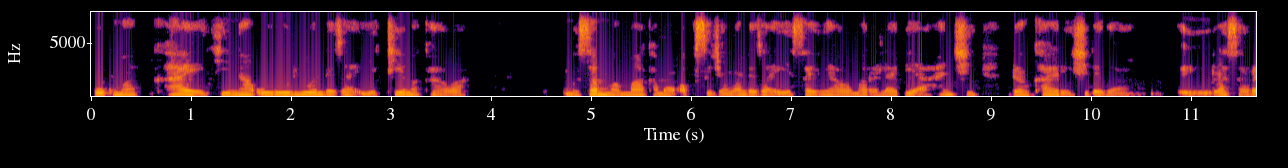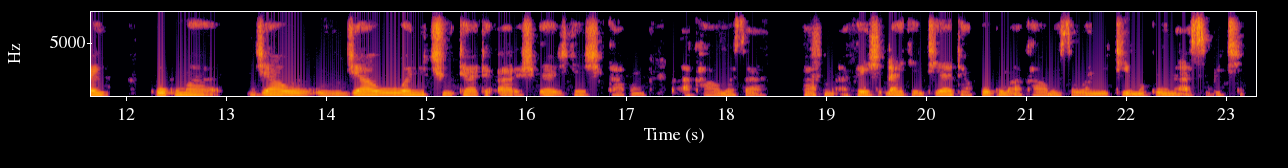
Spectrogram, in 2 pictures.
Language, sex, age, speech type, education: Hausa, female, 15-29, spontaneous, secondary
